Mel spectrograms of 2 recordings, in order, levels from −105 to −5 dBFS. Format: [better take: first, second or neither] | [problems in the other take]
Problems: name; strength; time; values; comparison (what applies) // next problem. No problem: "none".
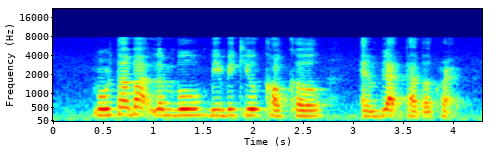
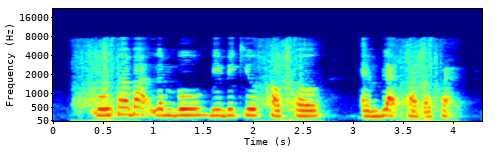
first | noise reduction (classical method WPE with log-MMSE)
